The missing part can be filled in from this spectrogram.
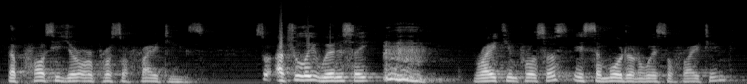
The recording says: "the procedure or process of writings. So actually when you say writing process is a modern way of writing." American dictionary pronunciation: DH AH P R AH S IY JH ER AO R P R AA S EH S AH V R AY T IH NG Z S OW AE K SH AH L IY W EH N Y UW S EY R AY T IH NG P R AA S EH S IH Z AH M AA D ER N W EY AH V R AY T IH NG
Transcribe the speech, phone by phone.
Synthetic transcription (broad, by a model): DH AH P R AH S IY JH ER AO R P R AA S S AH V R AY T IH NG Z S OW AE K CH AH L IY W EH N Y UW S EY R AY T IH NG P R AA S EH S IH S AH M AA D ER N W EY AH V R AY T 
